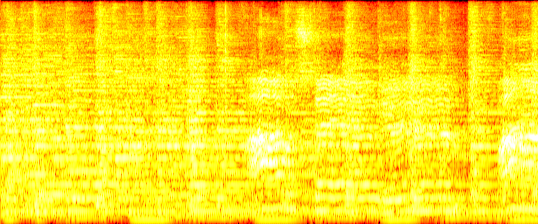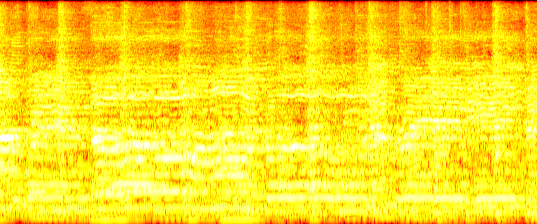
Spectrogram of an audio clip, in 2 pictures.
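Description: A live string band playing country-bluegrass music, with guitar to the fore, other plucked and bowed strings, and a steady bass line.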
